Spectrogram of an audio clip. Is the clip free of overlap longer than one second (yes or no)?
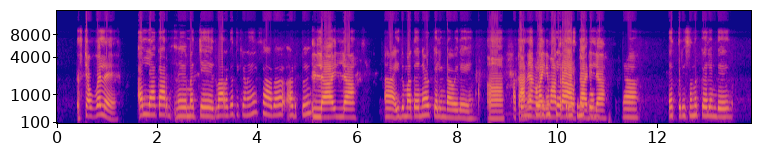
no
